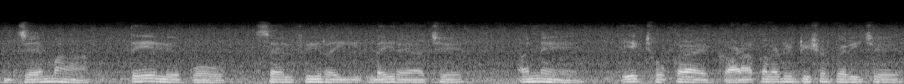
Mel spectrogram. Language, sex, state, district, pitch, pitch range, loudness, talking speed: Gujarati, male, Gujarat, Gandhinagar, 115 Hz, 105-120 Hz, -15 LUFS, 115 wpm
